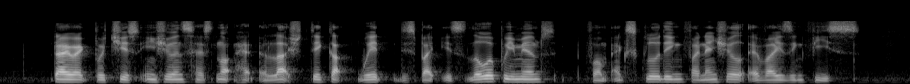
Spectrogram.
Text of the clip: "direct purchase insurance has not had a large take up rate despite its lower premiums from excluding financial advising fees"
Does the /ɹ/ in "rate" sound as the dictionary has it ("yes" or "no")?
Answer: no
